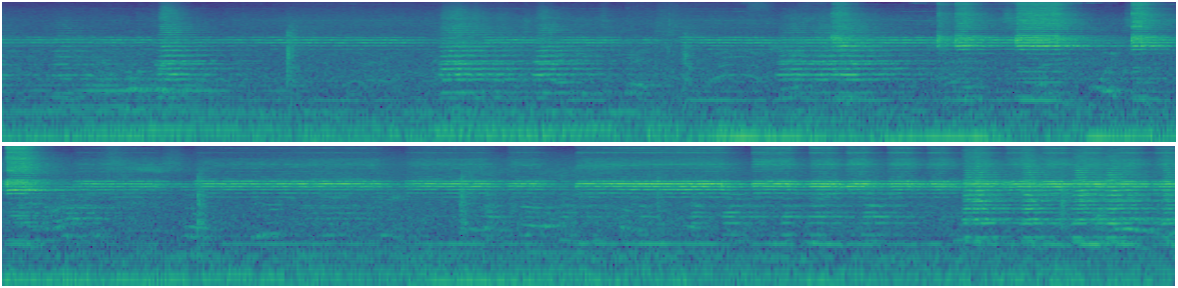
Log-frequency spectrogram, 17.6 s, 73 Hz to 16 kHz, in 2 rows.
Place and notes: W Willie Nelson Blvd, Austin, TX, USA - Rent Strike Protest
Recorded w/ Sound Devices 633 and LOM Stereo USIs
Texas, United States of America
